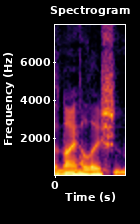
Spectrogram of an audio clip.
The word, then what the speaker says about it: annihilation: not going to happen how do you pronounce Annihilation then the way I just did NST there's an H in there it's just not heavily emphasized man what can I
